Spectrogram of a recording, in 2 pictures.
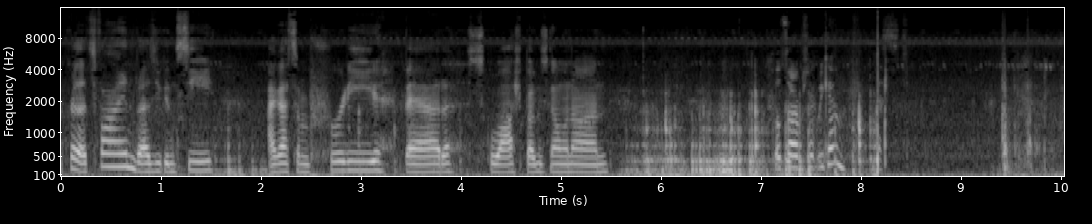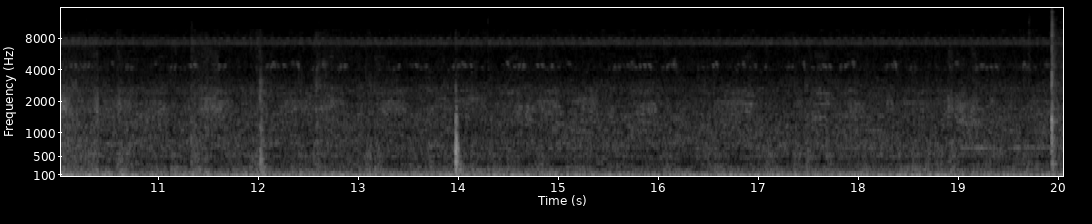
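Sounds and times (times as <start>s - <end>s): insects chirping: 0.0s - 20.0s
vines and leaves rustling: 0.3s - 8.6s.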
